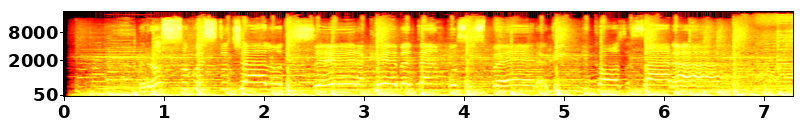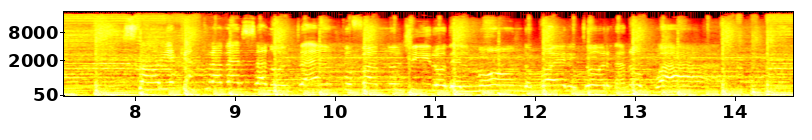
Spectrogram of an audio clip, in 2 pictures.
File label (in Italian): tarantella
